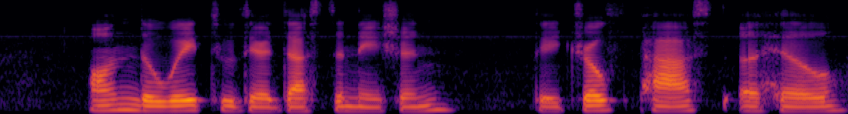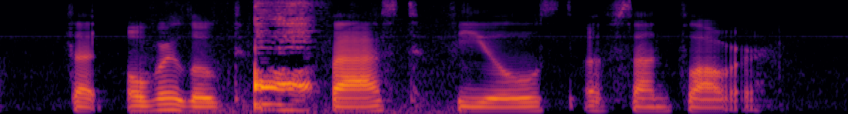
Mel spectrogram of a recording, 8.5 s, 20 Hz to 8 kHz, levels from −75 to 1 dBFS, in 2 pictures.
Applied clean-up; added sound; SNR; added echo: none; Fart; 1 dB; none.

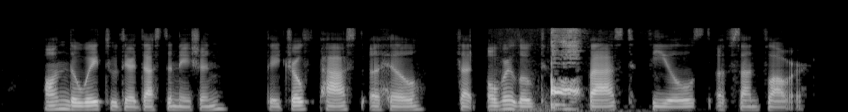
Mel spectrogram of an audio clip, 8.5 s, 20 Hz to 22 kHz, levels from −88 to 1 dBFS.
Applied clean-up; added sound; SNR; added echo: classical method spectral subtraction.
